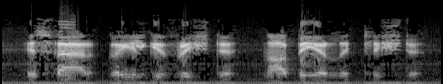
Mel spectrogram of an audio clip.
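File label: proverb, Irish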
